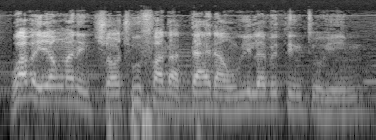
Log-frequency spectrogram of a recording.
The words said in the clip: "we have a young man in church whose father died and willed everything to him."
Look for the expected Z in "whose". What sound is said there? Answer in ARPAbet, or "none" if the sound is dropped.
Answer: none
